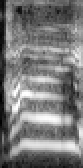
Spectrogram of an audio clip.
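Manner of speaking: chirpy high hi back; returning a stranger's eager hello, high and chirpy; high excited greeting. Retold or imitated. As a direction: squeak the hello back brightly. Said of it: "And we were like".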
